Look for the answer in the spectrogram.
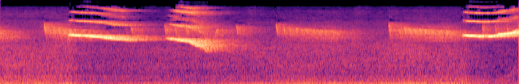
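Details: Oriental magpie-robin song with two drawn-out descending whistles early on, a quiet gap, then a rising whistle at the end, over a low steady hum.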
